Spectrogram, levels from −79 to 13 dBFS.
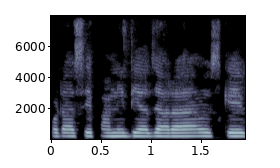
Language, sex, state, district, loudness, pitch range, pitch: Hindi, female, Bihar, Purnia, -19 LUFS, 215-220 Hz, 215 Hz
